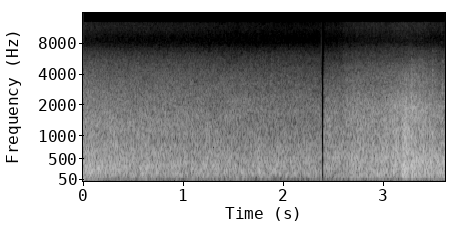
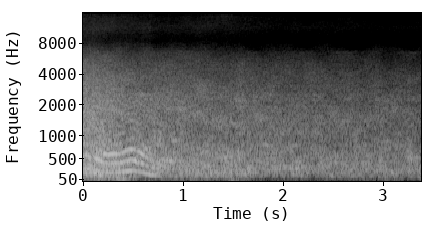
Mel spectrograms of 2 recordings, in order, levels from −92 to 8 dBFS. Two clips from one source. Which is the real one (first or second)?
first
